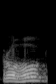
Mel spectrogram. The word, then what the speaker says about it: TROHC: अब case control को कहीं कहीं ऐसे लिखा गया है, इसका उल्टा इधर से जैसे लिखिए, इसको बोलते हैं TROHC, ट्रोहोक इसको बोला जाता है। तो ट्रोहोक is case control study, case control, क्योंकि दोनों एक दूसरे का अपोजिट है।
